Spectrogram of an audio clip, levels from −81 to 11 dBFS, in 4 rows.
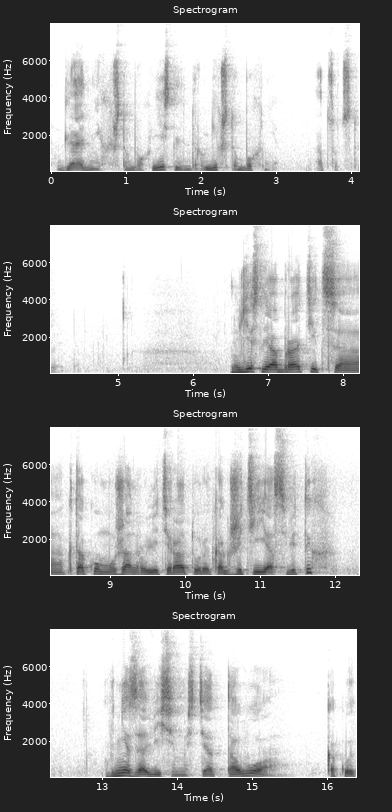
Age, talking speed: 40-59, 95 wpm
